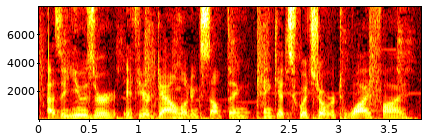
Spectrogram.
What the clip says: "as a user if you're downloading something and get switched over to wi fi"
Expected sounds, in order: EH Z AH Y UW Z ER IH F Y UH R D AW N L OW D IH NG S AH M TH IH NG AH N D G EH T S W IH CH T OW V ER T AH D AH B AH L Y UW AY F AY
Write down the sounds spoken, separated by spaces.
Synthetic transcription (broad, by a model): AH Z AH Y UW Z ER IH F Y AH R D AW N L OW D IH NG S AH M TH IH NG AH N G EH T S W IH CH T OW V ER T AH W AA AH F AY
